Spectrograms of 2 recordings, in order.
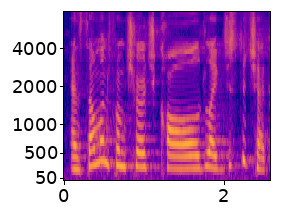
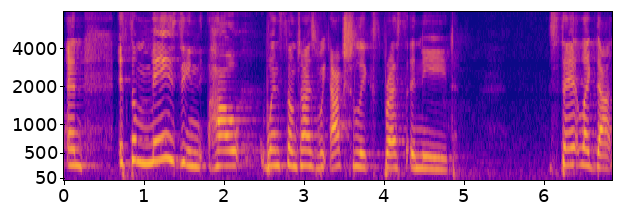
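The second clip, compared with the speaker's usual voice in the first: usual speaking voice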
